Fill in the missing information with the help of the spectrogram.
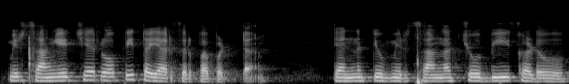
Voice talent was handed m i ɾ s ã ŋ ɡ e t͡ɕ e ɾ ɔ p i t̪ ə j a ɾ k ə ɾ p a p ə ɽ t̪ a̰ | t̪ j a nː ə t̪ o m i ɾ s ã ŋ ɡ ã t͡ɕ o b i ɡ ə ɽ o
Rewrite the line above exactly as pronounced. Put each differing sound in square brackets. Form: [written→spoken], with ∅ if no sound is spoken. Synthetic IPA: m i ɾ s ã ŋ ɡ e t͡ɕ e ɾ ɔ p i t̪ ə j a ɾ k ə ɾ p a p ə ɽ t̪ a̰ | t̪ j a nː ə t̪ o m i ɾ s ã ŋ ɡ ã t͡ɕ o b i [ɡ→k] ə ɽ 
